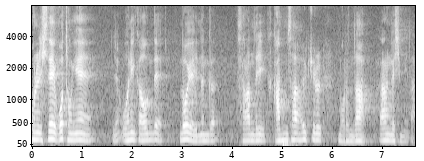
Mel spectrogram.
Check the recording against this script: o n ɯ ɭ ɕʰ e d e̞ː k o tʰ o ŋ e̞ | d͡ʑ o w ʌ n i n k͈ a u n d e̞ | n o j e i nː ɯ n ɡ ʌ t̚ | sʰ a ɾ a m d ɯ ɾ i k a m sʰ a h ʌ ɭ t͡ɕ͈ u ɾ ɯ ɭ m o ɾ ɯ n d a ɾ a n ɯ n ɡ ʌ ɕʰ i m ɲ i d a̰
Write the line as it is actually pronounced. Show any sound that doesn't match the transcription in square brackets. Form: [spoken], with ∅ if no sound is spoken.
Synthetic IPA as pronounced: o n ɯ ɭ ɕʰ [i] d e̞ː k o tʰ o ŋ e̞ | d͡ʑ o w ʌ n i n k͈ a u n d e̞ | n o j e i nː ɯ n ɡ ʌ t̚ | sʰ a ɾ a m d ɯ ɾ i k a m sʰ a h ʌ ɭ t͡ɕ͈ u ɾ ɯ ɭ m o ɾ ɯ n d a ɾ a n ɯ n ɡ ʌ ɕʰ i m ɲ i d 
